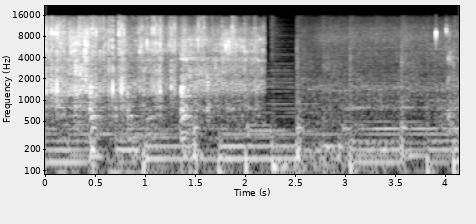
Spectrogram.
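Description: Chicken mince and ginger-garlic paste sizzling in hot oil in a steel karahi, stirred with a spatula that scrapes the pan, as the mince cooks off its raw liquid. The sizzle breaks off abruptly a little after two seconds in and comes back fainter.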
